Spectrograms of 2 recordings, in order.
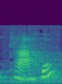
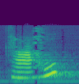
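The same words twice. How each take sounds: First: The r sound is voiceless. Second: The r sound is voiced. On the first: "com desvozeado" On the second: "com vozeado"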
